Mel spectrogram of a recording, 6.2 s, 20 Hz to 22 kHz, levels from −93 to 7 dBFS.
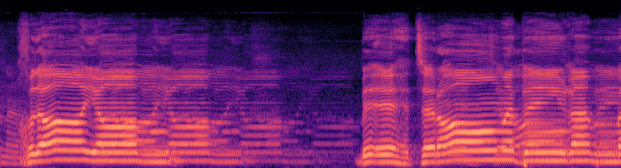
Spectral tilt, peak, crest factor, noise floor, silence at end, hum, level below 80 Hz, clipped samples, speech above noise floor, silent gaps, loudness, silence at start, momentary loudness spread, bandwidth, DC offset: -4.5 dB/octave; 0 dBFS; 16 dB; -47 dBFS; 0 s; none; -66 dBFS; under 0.1%; 32 dB; none; -15 LUFS; 0 s; 15 LU; 15 kHz; under 0.1%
